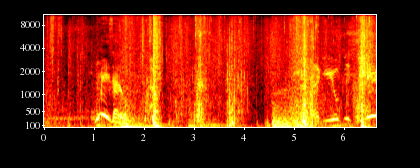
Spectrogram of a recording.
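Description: Metal weapons clash and strike with sharp, ringing impacts.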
